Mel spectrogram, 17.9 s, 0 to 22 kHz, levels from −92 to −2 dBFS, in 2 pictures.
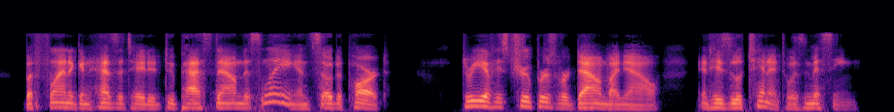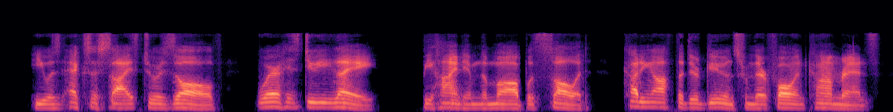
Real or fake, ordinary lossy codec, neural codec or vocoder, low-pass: fake; AAC, 32 kbps; codec, 16 kHz in and 24 kHz out, 0.9 kbps, LongCat-Audio-Codec, fine tuned four codebook decoder; 7.2 kHz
